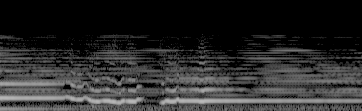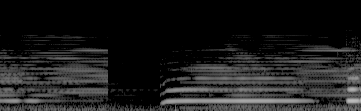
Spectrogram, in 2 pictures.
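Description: Bansuri (bamboo transverse flute) playing slow phrases of raga Yaman: a few gliding, ornamented turns, then long held notes that fade, a brief pause about two thirds of the way in, and another long held note. A steady drone sounds underneath, and the tabla is silent.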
